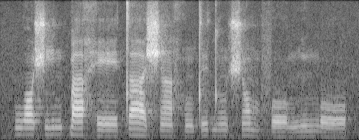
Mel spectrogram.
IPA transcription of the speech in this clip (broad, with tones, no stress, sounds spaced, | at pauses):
w ɔ˦˨ ʃ iː˦ n k͡p a˦ h eː˨ t aː˦˨ ʃ ã˧ h ũ˨ t ɨ˦ d ũ˧ ʃ ɔ̃˦˨ m f oː˨ ŋ ĩ˦ ŋ oː˨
